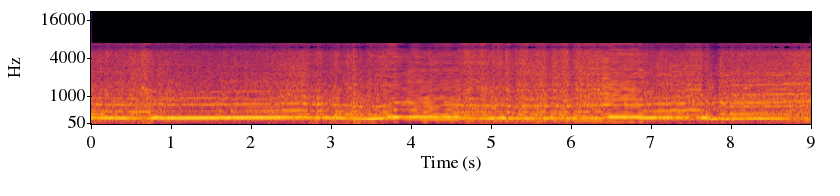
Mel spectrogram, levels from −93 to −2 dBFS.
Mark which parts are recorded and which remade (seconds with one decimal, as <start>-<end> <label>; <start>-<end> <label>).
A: 0.0-3.7 recorded; 3.7-4.6 remade; 4.6-6.4 recorded; 6.4-6.9 remade; 6.9-9.0 recorded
